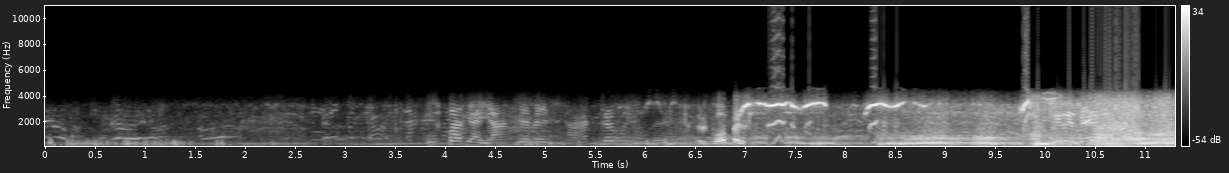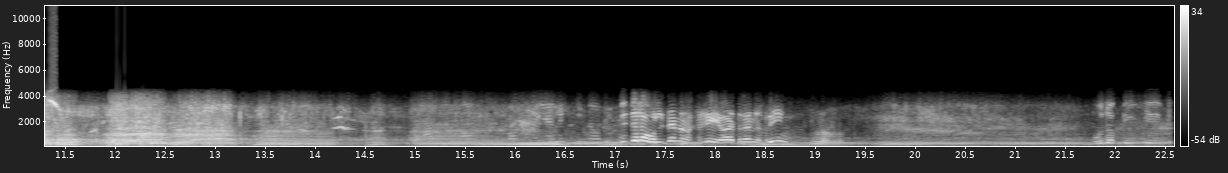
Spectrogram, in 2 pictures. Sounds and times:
Car: 0.0 - 22.5.

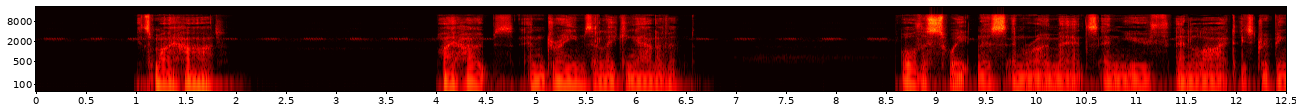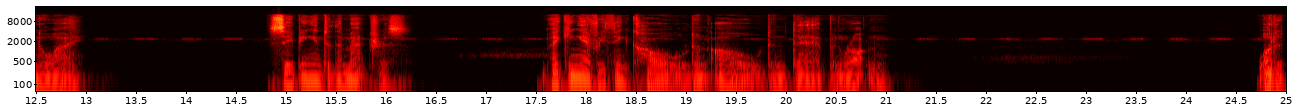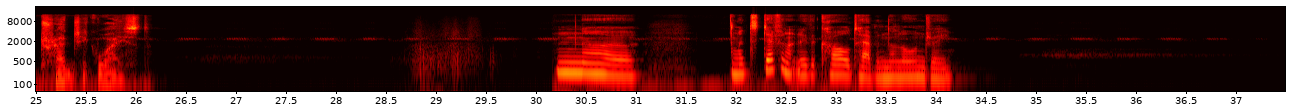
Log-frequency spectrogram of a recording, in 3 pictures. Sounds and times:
Speech: 1.0 - 1.9, 4.0 - 6.5, 8.7 - 13.0, 14.8 - 16.2, 17.6 - 21.0, 24.8 - 26.1, 30.2 - 31.0, 32.0 - 34.2.

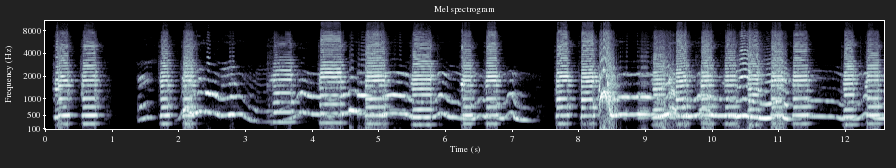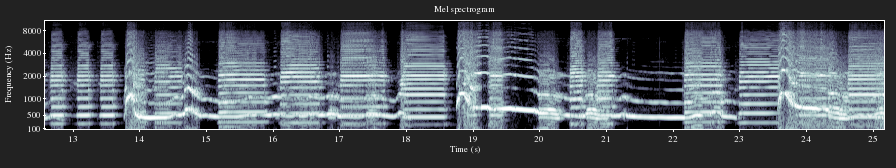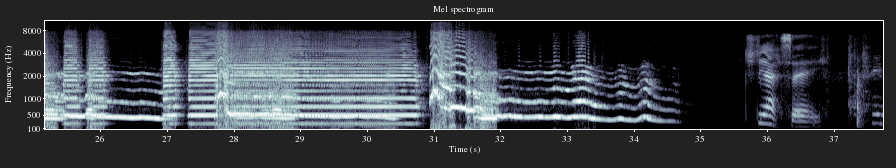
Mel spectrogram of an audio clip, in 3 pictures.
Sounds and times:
Howl: 31.0 - 34.7
Speech: 35.7 - 36.9.

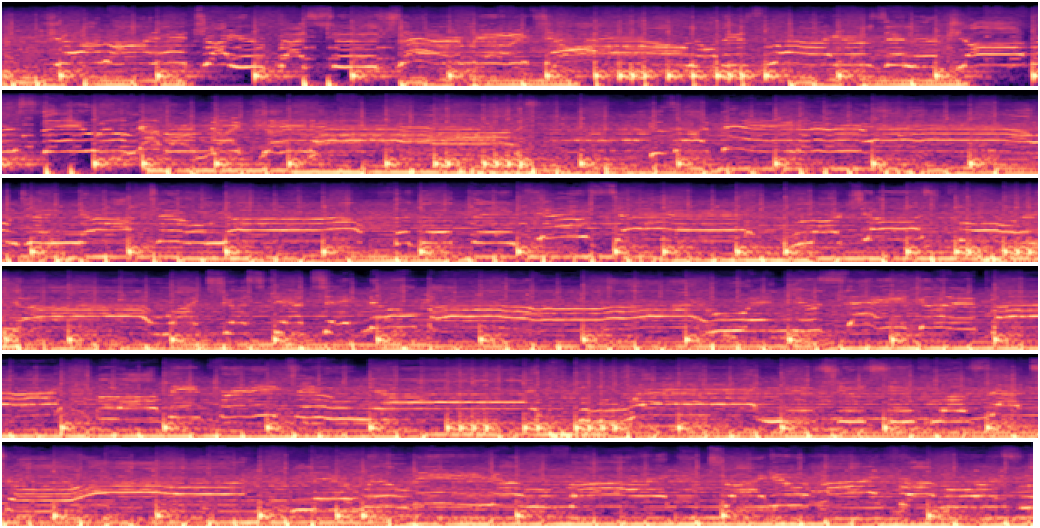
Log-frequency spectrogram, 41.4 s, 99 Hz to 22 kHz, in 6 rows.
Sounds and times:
Exciting music: 0.0 - 41.4.

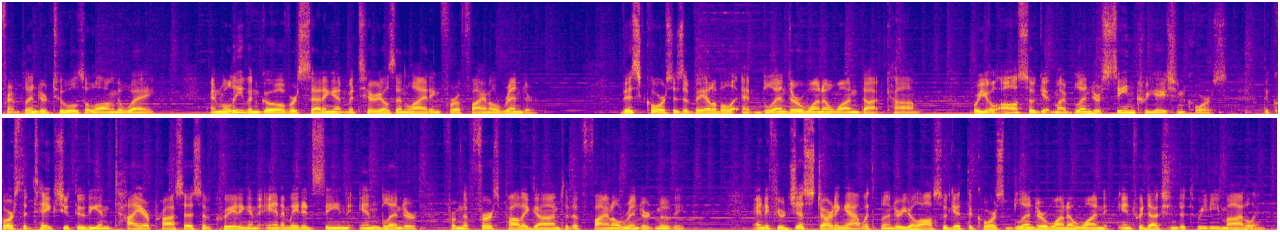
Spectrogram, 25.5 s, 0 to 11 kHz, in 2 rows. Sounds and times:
Speech: 0.0 - 5.4, 6.2 - 19.6, 20.3 - 25.5
Music: 0.0 - 25.5.

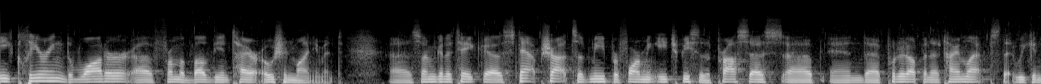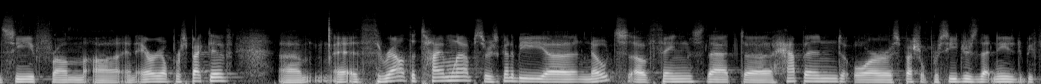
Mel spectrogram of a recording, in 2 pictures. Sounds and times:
Speech: 0.0 - 20.8.

